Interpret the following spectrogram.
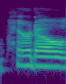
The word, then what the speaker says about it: Peridot: I'm Peridot. So Peridot, like the gemstone, like the birthstone.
